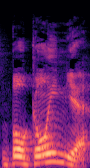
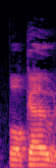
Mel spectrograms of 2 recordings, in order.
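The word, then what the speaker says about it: Bourgogne: the Memoirs of Sergeant boronia I believe it is pronounced or borgone or something of that description um the final g is silent um this is an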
